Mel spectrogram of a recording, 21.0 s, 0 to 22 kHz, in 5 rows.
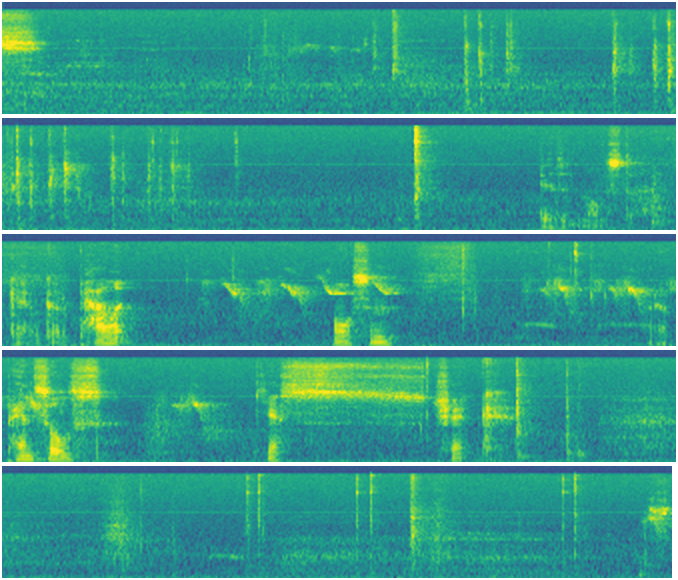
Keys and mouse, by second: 12.1 click, 18.5-19.1 drag, 20.3 click.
